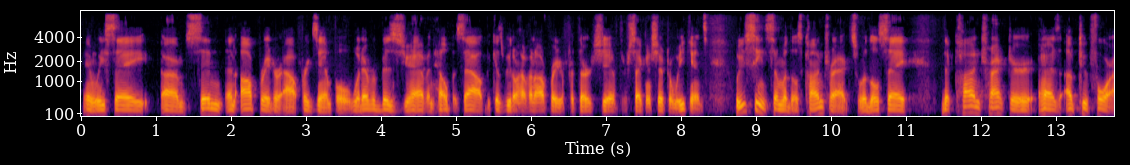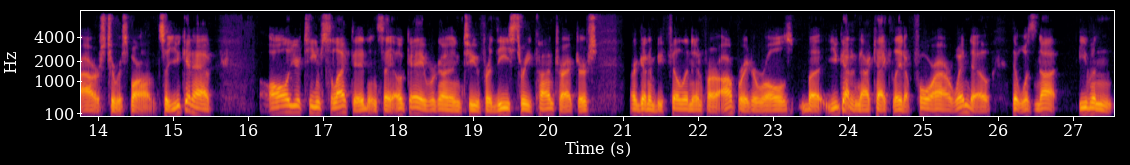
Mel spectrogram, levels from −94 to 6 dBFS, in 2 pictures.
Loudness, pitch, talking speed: -19 LUFS, 120 Hz, 200 wpm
